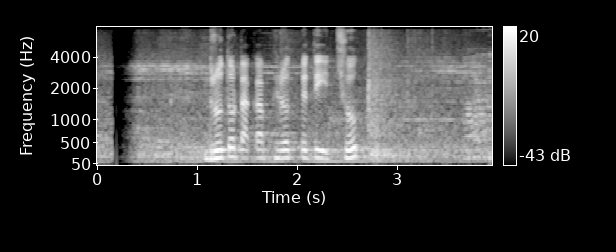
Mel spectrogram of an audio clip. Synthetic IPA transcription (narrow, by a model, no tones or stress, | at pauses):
d̪ɾut̪oʈakabʰeɾot̪̚pet̪eitːɕʰuk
